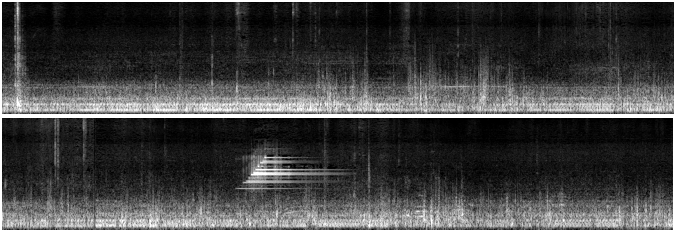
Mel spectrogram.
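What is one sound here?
A boat's engine hums low and steady.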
